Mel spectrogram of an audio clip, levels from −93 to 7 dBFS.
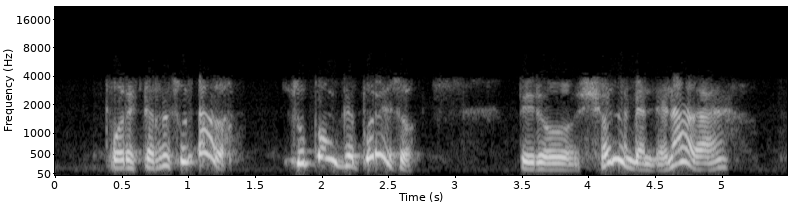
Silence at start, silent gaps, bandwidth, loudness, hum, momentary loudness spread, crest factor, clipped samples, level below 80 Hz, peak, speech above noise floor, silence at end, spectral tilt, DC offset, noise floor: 0.4 s; none; 4 kHz; -17 LUFS; none; 7 LU; 16 dB; under 0.1%; -72 dBFS; -2 dBFS; 40 dB; 0.45 s; -4.5 dB/octave; under 0.1%; -56 dBFS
